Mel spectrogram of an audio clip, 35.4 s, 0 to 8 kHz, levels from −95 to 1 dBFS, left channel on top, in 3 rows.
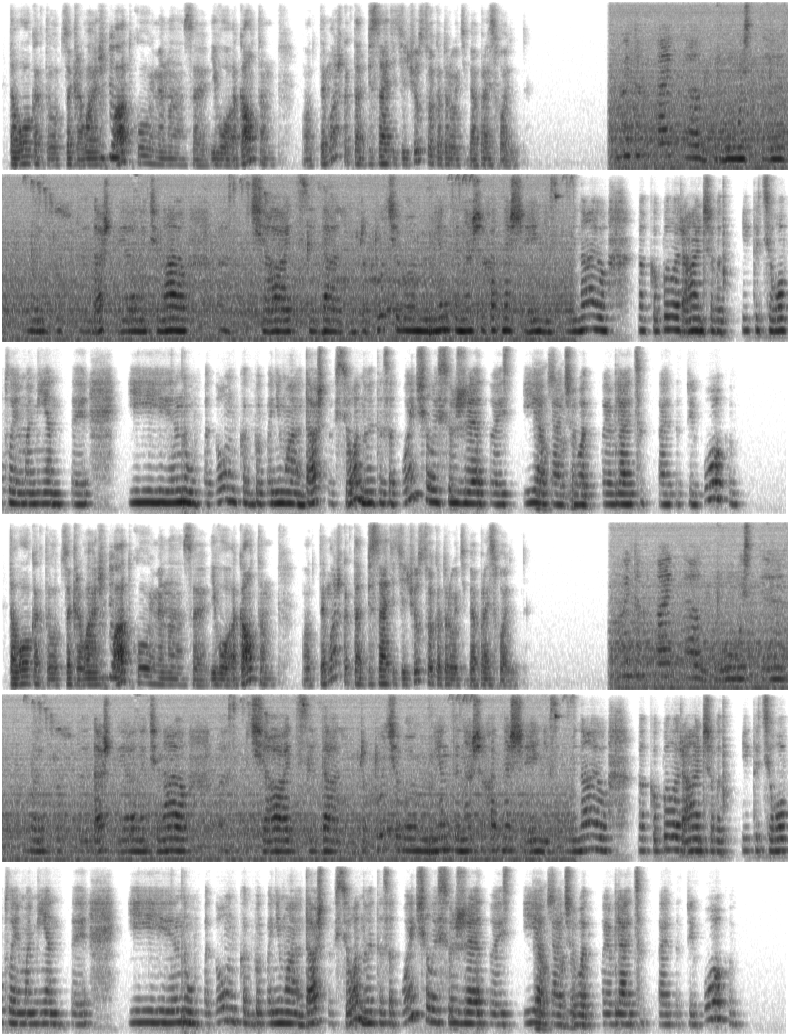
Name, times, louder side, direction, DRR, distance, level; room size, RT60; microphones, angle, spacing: voice 1, 0.0-7.6 31.6-32.3, right 3 dB, 45° right, -1 dB, 0.5 m, -26 dB
voice 2, 1.5-1.8 9.2-11.7 12.1-12.7 12.9-22.6 22.9-25.2 25.5-33.6 33.9-34.6, left 3 dB, 10° right, -3 dB, 0.9 m, -21 dB
sound 1, 9.1-20.4, left 2 dB, 60° left, 0.6 m, -27 dB
2.2 x 2.1 x 2.7 m, 0.31 s
head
